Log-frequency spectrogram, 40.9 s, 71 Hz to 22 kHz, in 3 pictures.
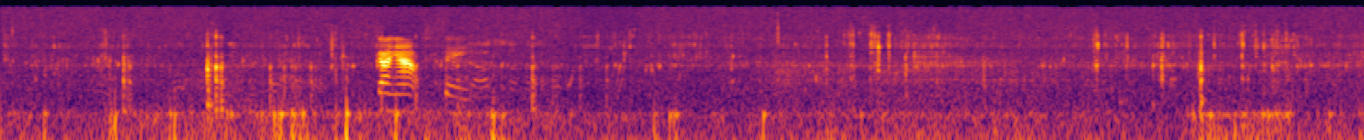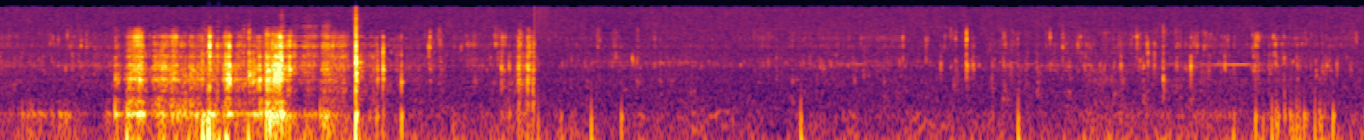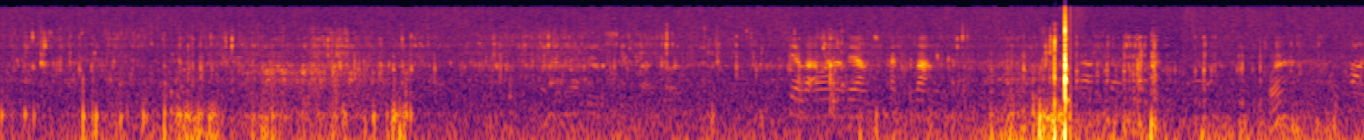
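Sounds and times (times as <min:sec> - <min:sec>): waves lapping against kayak hull: 0:00.0 - 0:40.9.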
